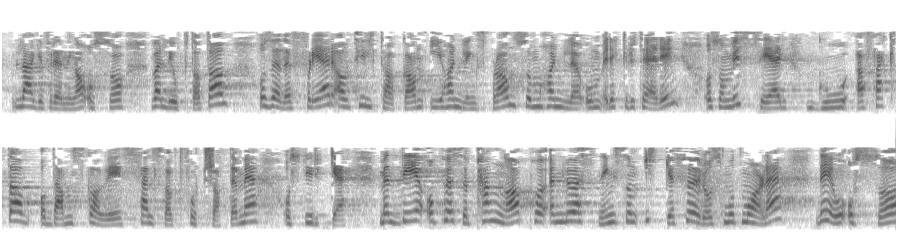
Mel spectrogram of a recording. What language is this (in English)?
Norwegian Bokmål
